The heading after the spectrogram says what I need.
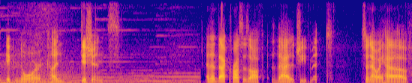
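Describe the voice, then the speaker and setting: Hosting a modded Minecraft video, a man offers casual gameplay commentary in a lowish, pushed, bright, clean voice, thinking out loud and correcting himself along the way.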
